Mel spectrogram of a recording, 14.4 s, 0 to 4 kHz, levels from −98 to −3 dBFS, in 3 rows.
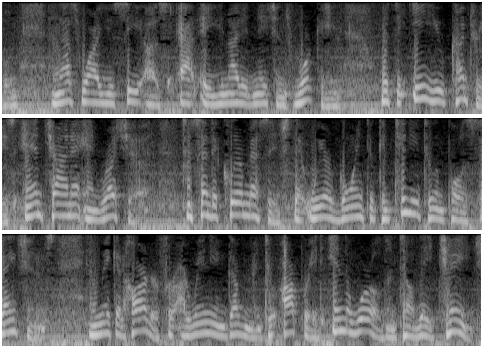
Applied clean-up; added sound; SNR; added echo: none; none; none; none.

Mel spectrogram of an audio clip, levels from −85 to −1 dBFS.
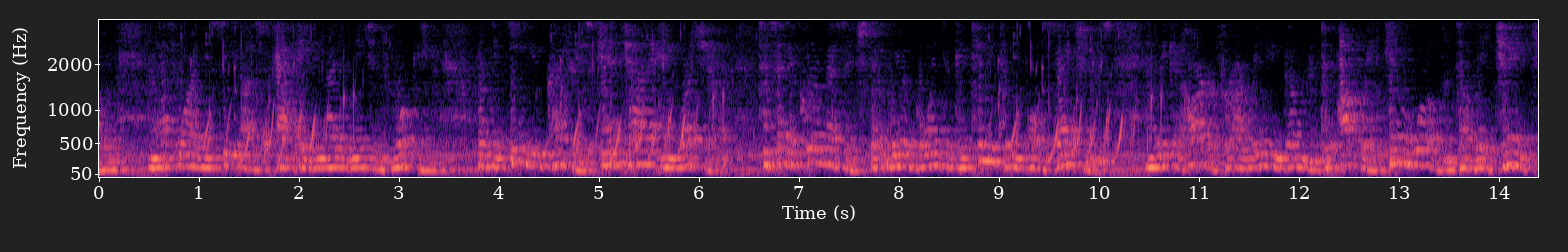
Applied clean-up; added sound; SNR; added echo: none; Water / Liquid; 12 dB; reverberation time 0.9 s.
